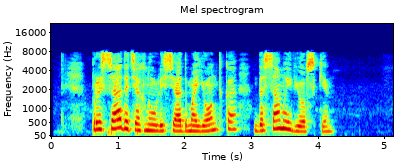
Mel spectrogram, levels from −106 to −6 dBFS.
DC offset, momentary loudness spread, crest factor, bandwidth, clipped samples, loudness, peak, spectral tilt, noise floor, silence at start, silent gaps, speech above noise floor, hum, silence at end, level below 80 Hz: under 0.1%; 11 LU; 16 dB; 8.2 kHz; under 0.1%; -17 LUFS; -2 dBFS; -4.5 dB/octave; -73 dBFS; 0.35 s; none; 56 dB; none; 0.9 s; -56 dBFS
